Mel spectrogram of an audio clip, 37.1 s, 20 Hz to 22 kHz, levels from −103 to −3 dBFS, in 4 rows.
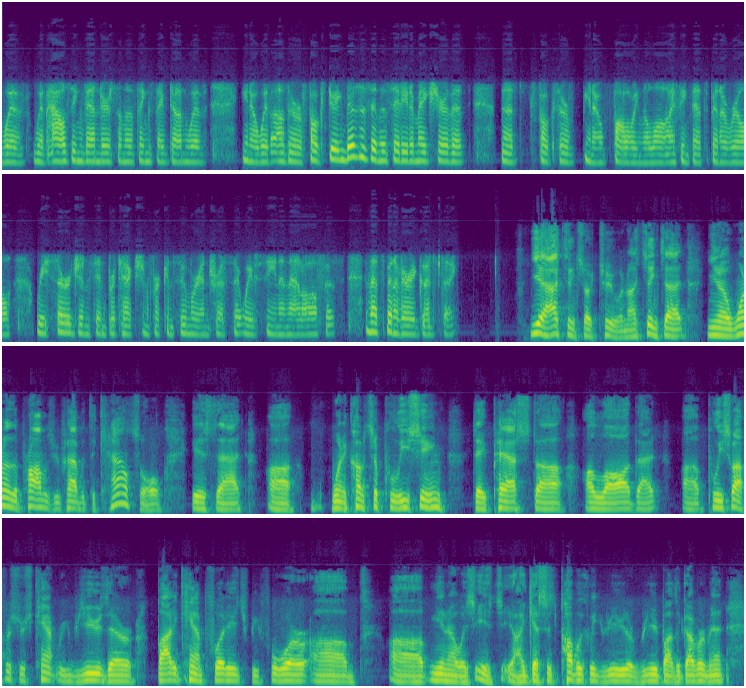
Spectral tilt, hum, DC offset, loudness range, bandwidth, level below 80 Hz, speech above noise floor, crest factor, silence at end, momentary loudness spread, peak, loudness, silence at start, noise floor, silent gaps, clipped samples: -6 dB/octave; none; under 0.1%; 7 LU; 8.2 kHz; -58 dBFS; 28 dB; 18 dB; 0 s; 12 LU; -2 dBFS; -20 LUFS; 0 s; -48 dBFS; none; under 0.1%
